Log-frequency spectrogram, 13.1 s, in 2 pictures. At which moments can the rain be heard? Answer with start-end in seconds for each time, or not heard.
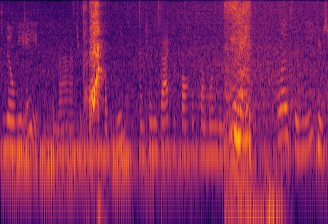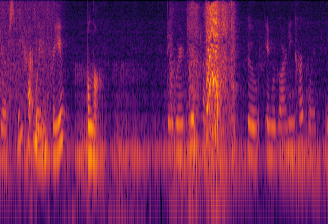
0.0-7.8.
